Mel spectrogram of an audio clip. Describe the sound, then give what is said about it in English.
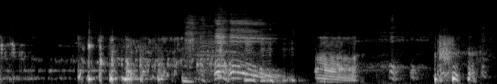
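A toilet, flushed by a roommate, flushes with a loud, gurgling rush of water that swirls and drains away over a few seconds, while someone laughs in short bursts over it. “That probably sounded like a toilet. It was a toilet. It was my roommate who flushed it.”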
